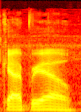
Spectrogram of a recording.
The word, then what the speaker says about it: Gabrielle: It's not Gabriel. It's Gabrielle.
